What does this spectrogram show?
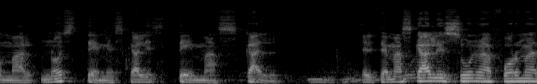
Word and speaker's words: temazcal: entonces me dijo que yo calificaba para ir a unas reuniones temezcales. Y yo le pregunté, ¿y qué son los temezcales? Ah, es que Entonces- estás pronunciando mal. No es temezcal, es temazcal.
